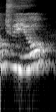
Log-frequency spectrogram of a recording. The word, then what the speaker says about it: tuyau: Donc, le mot tuyau, il contient la lettre Y. On va compter maintenant combien de syllabes a le mot tuyau.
